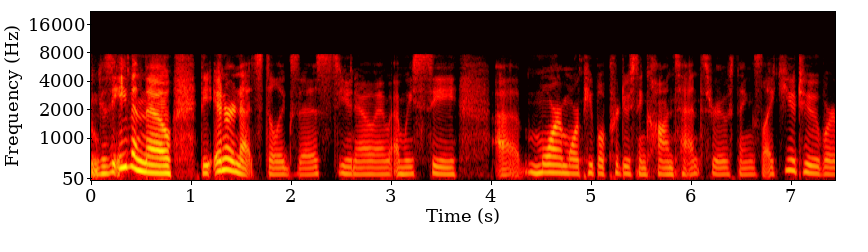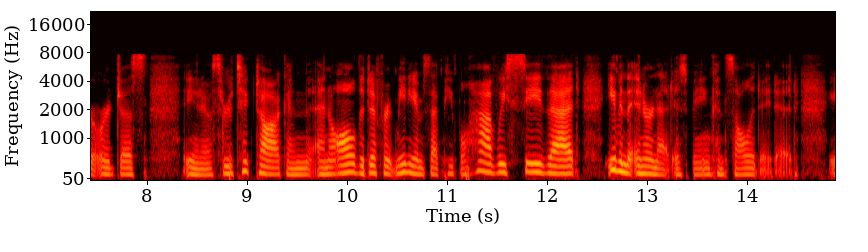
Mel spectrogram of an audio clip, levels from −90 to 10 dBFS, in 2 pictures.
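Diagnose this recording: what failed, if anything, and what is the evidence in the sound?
Bluetooth LC3 compression runs through the whole recording, at the codec stage. The upper spectrum sounds thin and noise-filled, giving the speech a breathy, grainy edge. The damage is plainly audible and likely comes from a low LE Audio bitrate, which fits roughly 32 kbps.

Microphone overload occurs from 0.29 to 0.76 s, just before "the internet still", at the converter stage. Peaks are driven about 4 dB past full scale, and a few percent of samples have their tops flattened. This is the likely source of the harsh, crackling edge on the loudest syllables.

The microphone volume steps down twice, at the call-processing stage: at 1.02 s by about 8 dB, then at 2.04 s by about 3 dB. Speech and background drop abruptly together. The timing, right after the overloaded passage, points to gain control likely reacting to the clipping.

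Lost LE Audio frames cause two dropouts on the radio link. The first, 10 ms long, runs from 8.82 to 8.84 s after "or just you know". The second, 20 ms long, runs from 11.19 to 11.22 s between "different mediums that people" and "have we see that". The decoder conceals each gap by reusing the previous spectrum with randomised signs, so the speech turns briefly into a noisy smear.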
